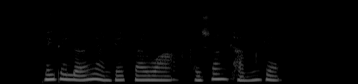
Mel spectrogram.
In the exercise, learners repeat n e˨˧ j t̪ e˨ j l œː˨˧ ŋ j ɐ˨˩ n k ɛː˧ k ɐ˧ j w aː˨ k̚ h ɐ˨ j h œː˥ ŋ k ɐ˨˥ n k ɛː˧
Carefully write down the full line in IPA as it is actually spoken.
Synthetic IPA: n e˨˧ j t̪ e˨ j l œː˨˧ ŋ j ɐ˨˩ n k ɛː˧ k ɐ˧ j w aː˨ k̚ h ɐ˨ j s œː˥ ŋ kʰ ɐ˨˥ n k ɛː˧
